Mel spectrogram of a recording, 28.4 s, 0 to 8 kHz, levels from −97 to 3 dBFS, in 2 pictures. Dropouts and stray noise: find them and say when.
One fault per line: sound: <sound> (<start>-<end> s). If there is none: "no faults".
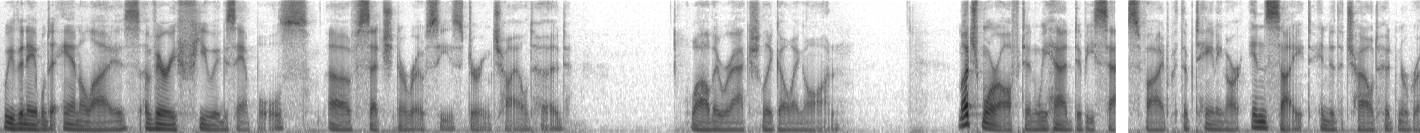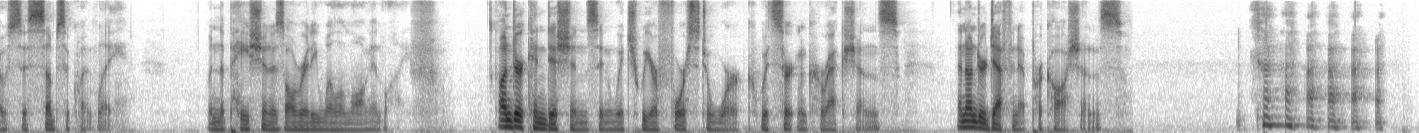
sound: dropout (11.1-11.3 s)
sound: laugh (26.6-28.1 s)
